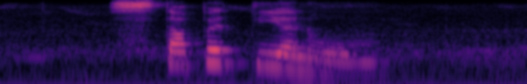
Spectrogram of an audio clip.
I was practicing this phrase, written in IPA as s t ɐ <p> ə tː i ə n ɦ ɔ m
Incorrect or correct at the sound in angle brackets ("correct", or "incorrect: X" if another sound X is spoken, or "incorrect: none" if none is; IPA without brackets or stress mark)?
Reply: correct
